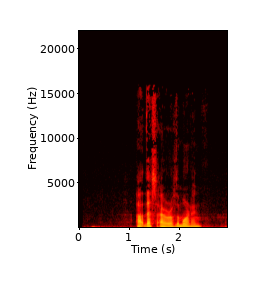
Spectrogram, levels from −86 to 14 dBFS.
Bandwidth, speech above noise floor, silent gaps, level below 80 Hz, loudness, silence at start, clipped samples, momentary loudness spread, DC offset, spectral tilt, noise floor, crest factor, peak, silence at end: 16 kHz; 34 dB; none; -50 dBFS; -24 LUFS; 0.25 s; under 0.1%; 8 LU; under 0.1%; -7 dB/octave; -56 dBFS; 20 dB; -6 dBFS; 0 s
